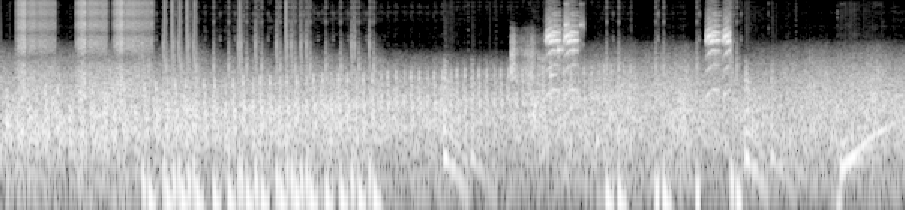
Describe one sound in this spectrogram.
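Cartoonish game sound effects boing and thud.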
